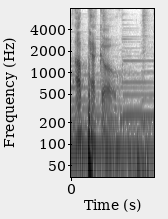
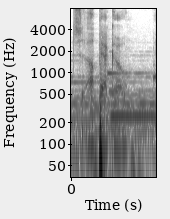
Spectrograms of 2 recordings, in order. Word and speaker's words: Apecchio: I hope I'm pronouncing it right, Apecchio. It could be Apecchio, but I think the CHI is just a K sound.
